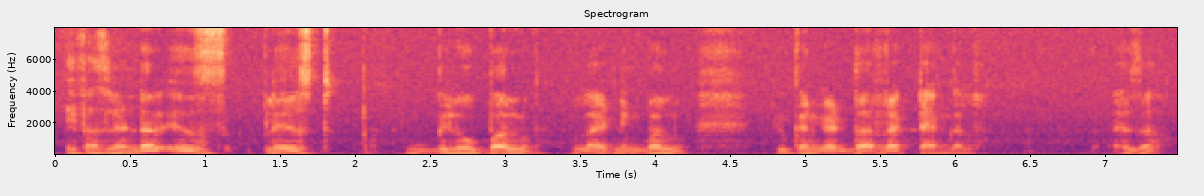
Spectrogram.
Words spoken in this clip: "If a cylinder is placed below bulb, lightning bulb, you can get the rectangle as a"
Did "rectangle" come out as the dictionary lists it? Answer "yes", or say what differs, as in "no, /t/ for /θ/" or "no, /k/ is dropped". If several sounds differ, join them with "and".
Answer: yes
